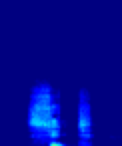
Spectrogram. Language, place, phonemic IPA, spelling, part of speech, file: Occitan, Béarn, /ˈsyt/, sud, noun, LL-Q14185 (oci)-sud.wav
- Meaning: south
